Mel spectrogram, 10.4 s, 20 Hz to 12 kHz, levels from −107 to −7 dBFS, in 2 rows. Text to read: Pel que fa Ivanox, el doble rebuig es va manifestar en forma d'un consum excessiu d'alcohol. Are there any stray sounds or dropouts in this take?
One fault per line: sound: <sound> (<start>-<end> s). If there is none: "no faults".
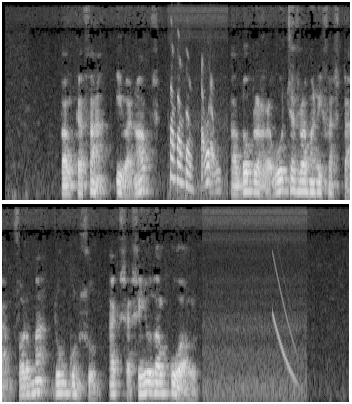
sound: chirp (2.5-3.3 s)
sound: chirp (9.3-9.7 s)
